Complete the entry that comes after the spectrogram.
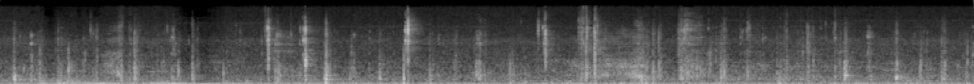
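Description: Close-miked chewing of a mouthful of chocolate-coated bar: wet mouth sounds with many irregular crunchy clicks and crackles as the coating is broken up.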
